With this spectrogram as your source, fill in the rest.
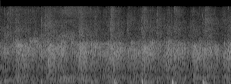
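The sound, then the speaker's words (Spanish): An audience applauds Jesus and the Holy Spirit in a dense, steady wash of clapping, with a few heavier beats pulsing through it at a regular rhythm. No one speaks. “¿Puedes darle un aplauso a Jesús, al Espíritu Santo?”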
